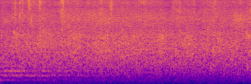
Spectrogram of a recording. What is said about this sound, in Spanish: Un aplauso para todos los voluntarios que, que fueron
